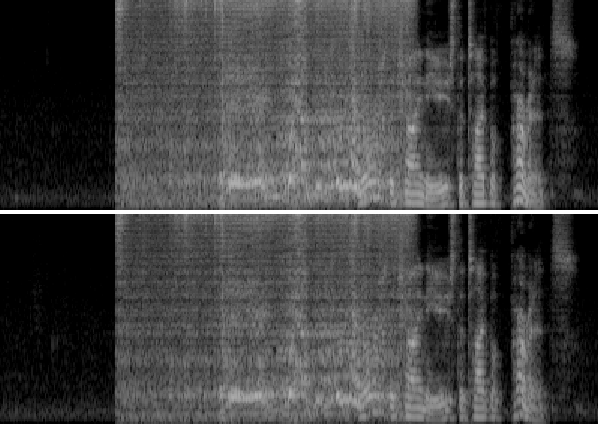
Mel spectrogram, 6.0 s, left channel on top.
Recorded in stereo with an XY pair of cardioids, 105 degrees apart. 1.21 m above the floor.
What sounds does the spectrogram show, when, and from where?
1.2 s a zipper: 35° left, 0.6 m
3.6 s a man speaking: 65° left, 0.8 m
